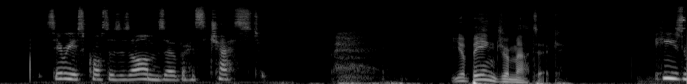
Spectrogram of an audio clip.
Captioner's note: Sirius huffs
